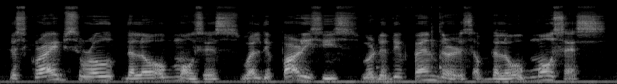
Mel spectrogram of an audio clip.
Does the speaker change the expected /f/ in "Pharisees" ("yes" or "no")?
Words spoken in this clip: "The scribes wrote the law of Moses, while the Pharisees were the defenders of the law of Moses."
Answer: yes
